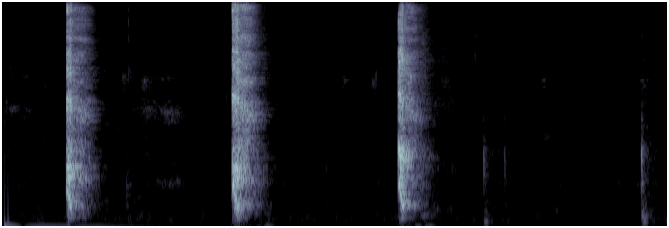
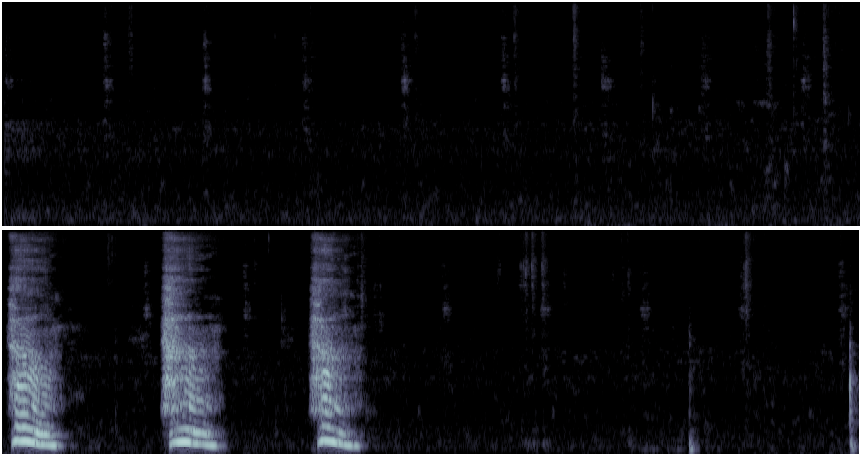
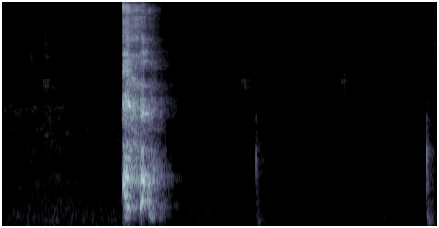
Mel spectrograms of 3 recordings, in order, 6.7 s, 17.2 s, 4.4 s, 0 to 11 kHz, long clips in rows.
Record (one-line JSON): {"three_cough_length": "6.7 s", "three_cough_amplitude": 32768, "three_cough_signal_mean_std_ratio": 0.22, "exhalation_length": "17.2 s", "exhalation_amplitude": 27258, "exhalation_signal_mean_std_ratio": 0.26, "cough_length": "4.4 s", "cough_amplitude": 32768, "cough_signal_mean_std_ratio": 0.21, "survey_phase": "alpha (2021-03-01 to 2021-08-12)", "age": "65+", "gender": "Female", "wearing_mask": "No", "symptom_none": true, "smoker_status": "Never smoked", "respiratory_condition_asthma": false, "respiratory_condition_other": false, "recruitment_source": "REACT", "submission_delay": "1 day", "covid_test_result": "Negative", "covid_test_method": "RT-qPCR"}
